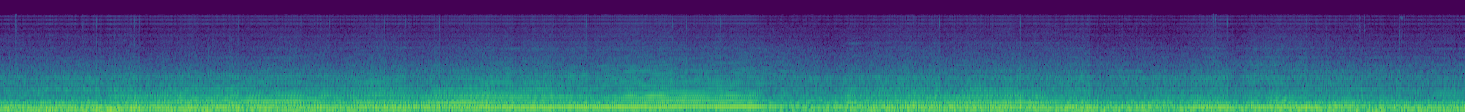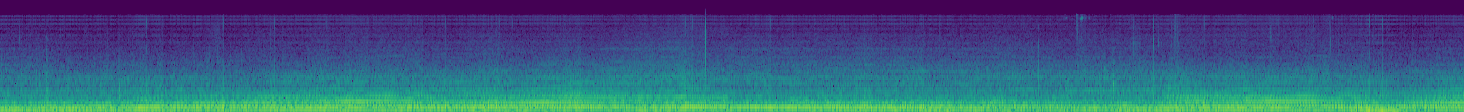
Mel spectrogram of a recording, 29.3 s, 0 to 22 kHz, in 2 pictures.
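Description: Series 2 Mazda MX-5's four-cylinder engine under hard driving, its pitch climbing steadily and then dropping back several times as the driver accelerates, lifts and changes gear.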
